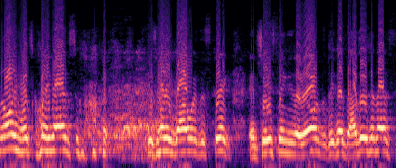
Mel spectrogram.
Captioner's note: laughing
